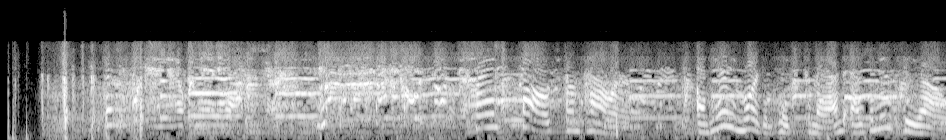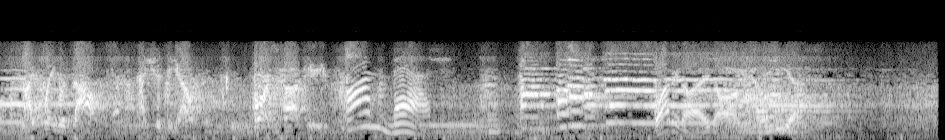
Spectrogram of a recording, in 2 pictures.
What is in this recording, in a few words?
promo; change command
